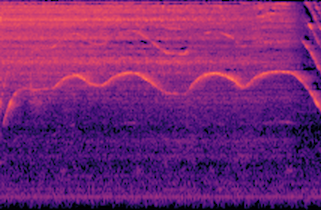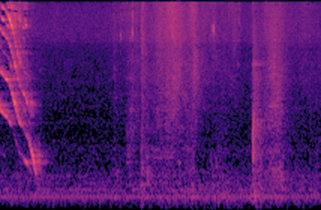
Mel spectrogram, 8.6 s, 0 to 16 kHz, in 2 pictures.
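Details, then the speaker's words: High-pitched whine wavering as the bur cuts, then winding down with falling pitch: high-speed dental handpiece extending a mesial proximal box buccally at a 15-degree bur angle on a typodont tooth. "You basically want to extend until the two walls meet. The walls at both levels meet continuously."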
